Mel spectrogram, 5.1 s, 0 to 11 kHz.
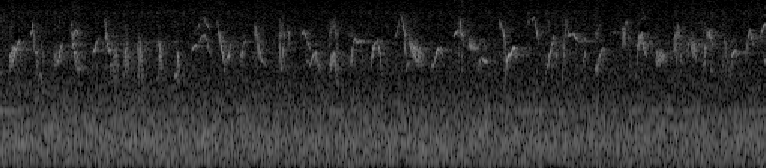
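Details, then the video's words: Purple Finch singing on an early spring walk in March 2010: a fast, continuous warble of bright, tumbling notes, steady throughout with soft outdoor background noise. "a singing Purple Finch"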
